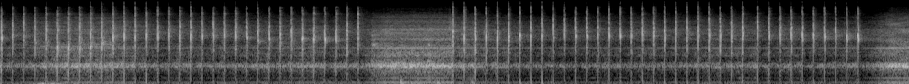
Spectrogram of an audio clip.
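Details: Rapid, regular sharp clicking pulses, about three per second with a brief pause, from a shockwave device applied to two lower lumbar muscles to relax them; radial shockwave therapy device in operation.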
